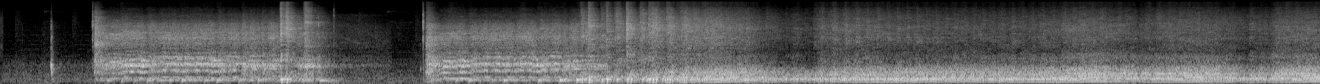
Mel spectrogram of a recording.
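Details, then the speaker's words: BMW E46 coupe, first start after swapping in an M52B28TU on MS43, still on the B22 map; long cranking, hesitant catch, then uneven lumpy idle that never settles; rough running expected from the wrong engine map. "Keep in mind it's gonna run really bad because we're still running the B22 map."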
